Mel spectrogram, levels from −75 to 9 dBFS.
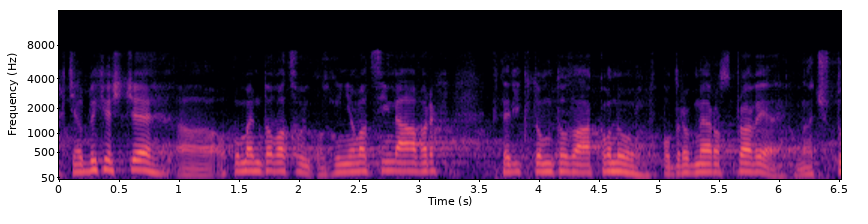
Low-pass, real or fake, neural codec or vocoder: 7.2 kHz; fake; codec, 16 kHz, 2 kbps, FunCodec, trained on Chinese and English, 25 frames a second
